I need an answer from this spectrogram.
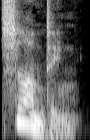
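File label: "slanting", British English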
